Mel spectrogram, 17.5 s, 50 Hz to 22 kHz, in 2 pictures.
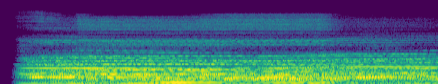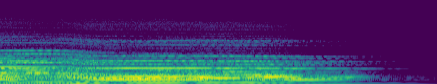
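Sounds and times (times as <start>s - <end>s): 
airy vocal synth shine: 0.2s - 16.7s.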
